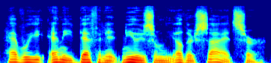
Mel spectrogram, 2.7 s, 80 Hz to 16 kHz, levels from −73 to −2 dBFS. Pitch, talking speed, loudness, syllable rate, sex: 100 Hz, 220 wpm, -17 LUFS, 6.0 syllables/s, male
